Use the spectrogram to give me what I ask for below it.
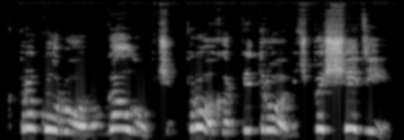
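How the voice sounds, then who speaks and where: A woman voicing a coarse, mocking old merchant father who talks slowly and loudly, recorded from a distance. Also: very high-pitched, expressive, lo-fi sound, voice pushed up. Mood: jeering. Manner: jeering, slow and loud.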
